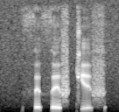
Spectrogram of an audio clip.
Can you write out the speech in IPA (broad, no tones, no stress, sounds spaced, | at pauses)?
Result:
θ e θ e f kʲ e f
